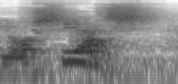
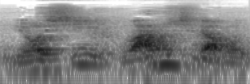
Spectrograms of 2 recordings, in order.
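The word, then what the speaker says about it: 良し悪し: 아 키바와 요시아 요시아 잘 읽는데 조심하세요 요시하시 이걸 요시 혹여 요시 루시라고 읽지 않도록 요시하시 하 옳고 그런 것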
